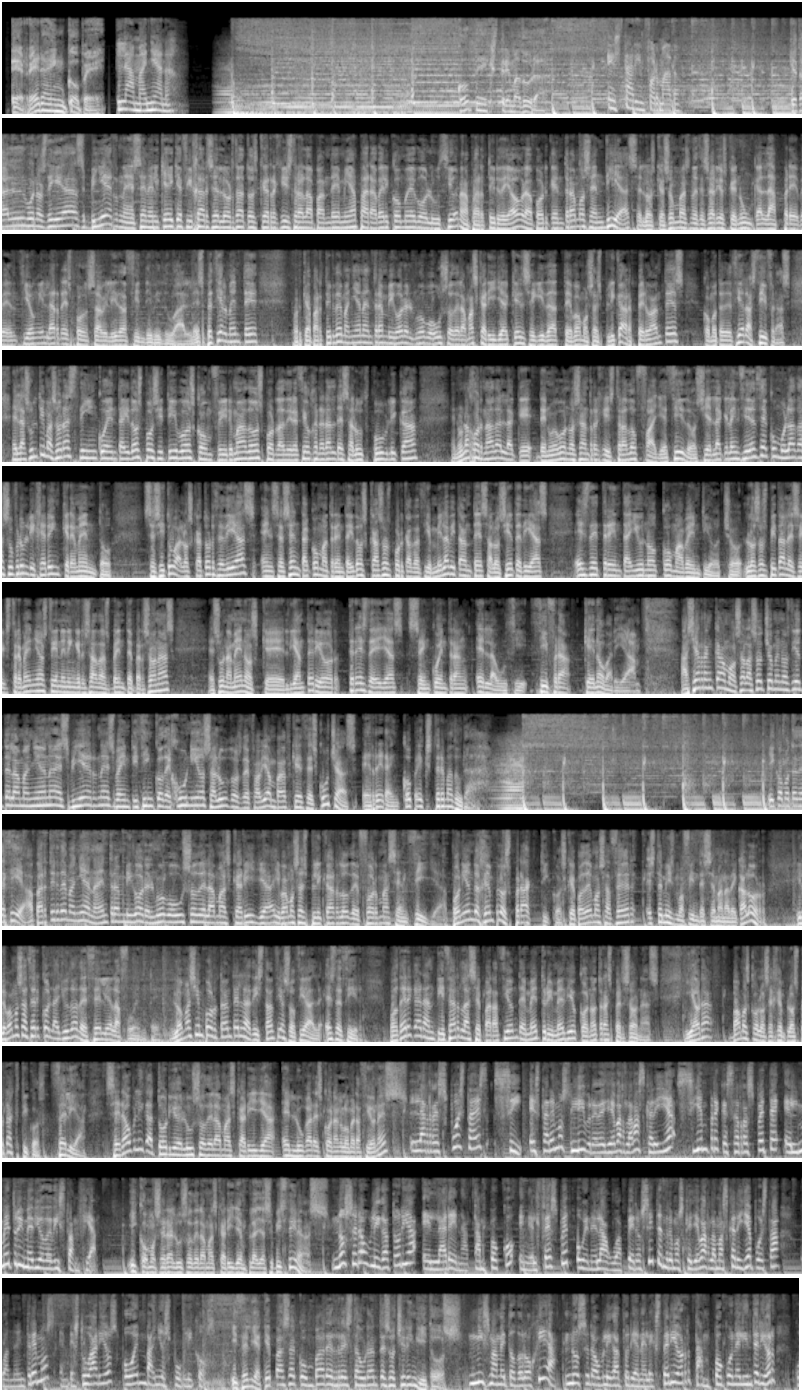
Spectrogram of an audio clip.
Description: el informativo líder de la radio en la región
